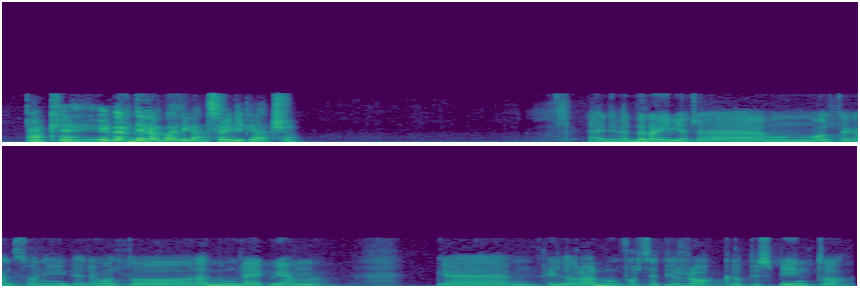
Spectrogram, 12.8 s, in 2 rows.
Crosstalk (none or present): none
